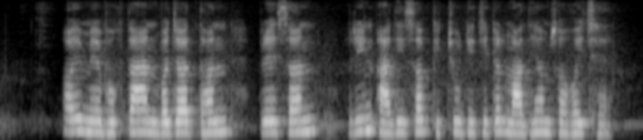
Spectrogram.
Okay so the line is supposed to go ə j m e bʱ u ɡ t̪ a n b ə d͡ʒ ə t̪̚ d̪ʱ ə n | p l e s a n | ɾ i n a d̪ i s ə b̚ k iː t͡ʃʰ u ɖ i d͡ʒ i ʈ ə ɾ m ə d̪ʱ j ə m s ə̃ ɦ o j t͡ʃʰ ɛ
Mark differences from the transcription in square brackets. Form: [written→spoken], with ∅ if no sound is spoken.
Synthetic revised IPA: ə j m e bʱ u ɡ t̪ a n b ə d͡ʒ ə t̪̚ d̪ʱ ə n | p [l→ɾ] e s [a→ə] n | ɾ i n a d̪ i s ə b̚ k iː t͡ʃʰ u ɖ i d͡ʒ i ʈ ə [ɾ→l] m [ə→a] d̪ʱ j ə m s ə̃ ɦ o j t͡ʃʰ ɛ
